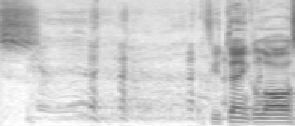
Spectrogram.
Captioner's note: all laughing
